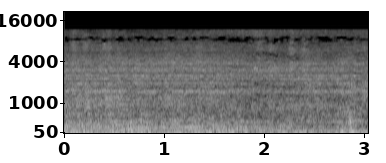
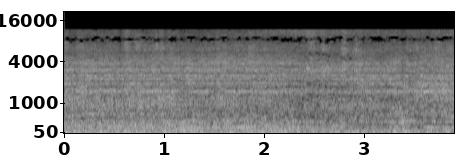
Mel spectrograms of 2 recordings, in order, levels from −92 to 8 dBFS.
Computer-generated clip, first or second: first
